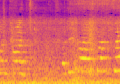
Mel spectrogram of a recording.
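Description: A young child's high-pitched voice talking in short phrases, once at the start and again through the second half.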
